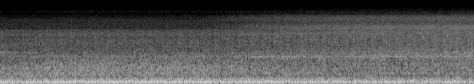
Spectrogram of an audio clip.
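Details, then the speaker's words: Car with a DIY cold air intake just installed, no air filter yet fitted: a steady idle with a louder, hollow intake rush and a slight howl. "I did notice a different noise. It has like a louder intake noise, and it has a little howl,"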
